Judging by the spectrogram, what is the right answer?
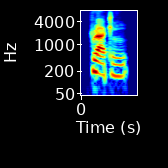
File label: "crackle", Indian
